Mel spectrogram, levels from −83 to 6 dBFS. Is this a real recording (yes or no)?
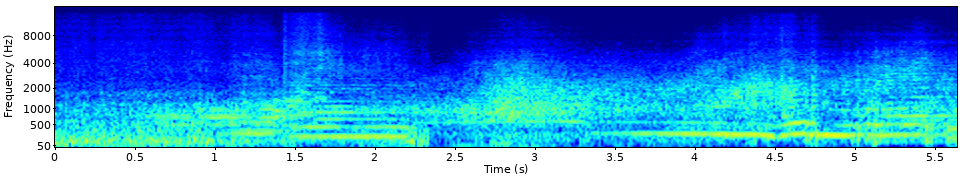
no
